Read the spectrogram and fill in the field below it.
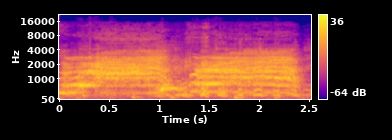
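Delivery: two high, imitated rah noises; imitated crowd roar. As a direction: roar like a riled-up crowd, played for laughs. Imitating women going crazy.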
